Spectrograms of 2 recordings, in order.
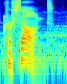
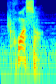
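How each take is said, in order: First: It is said the American way. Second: It is said in a non-American way.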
